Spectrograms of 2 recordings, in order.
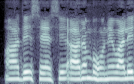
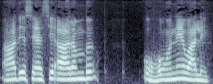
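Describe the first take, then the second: First: Said in the usual way. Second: Drawn out, each word spaced for writing; slow, deliberate teacher dictation; dictating slowly to the class. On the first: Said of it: "same phrase at normal speed". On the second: Shown as a demonstration. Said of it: "teacher repeats dictation slowly".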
